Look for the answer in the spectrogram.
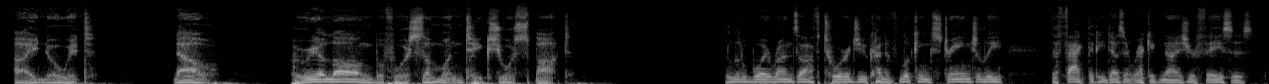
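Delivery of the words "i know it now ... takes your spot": comforting, unhurried, booming, slow, low tree voice. Voicing the great tree as it speaks to the little boy: booming, comforting, slow voice. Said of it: "You see the great tree lean down. / And you hear a booming voice, / comforting and slow. / I am old".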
